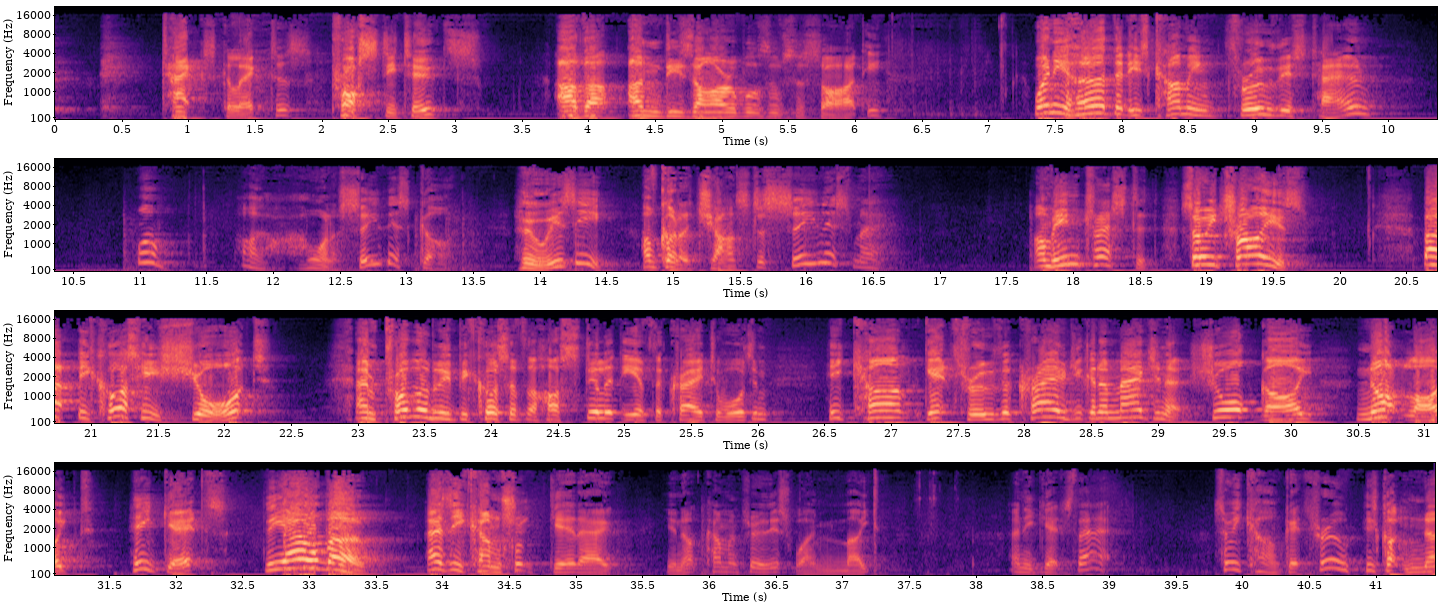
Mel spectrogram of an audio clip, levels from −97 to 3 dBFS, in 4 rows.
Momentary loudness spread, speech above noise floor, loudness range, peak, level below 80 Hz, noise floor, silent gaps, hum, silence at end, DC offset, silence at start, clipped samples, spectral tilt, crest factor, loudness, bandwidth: 19 LU; 47 dB; 14 LU; -2 dBFS; -42 dBFS; -65 dBFS; none; none; 0 s; under 0.1%; 0 s; under 0.1%; -2 dB/octave; 16 dB; -16 LUFS; 17 kHz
